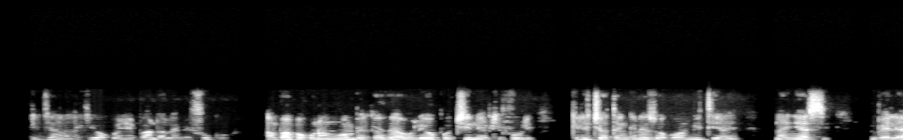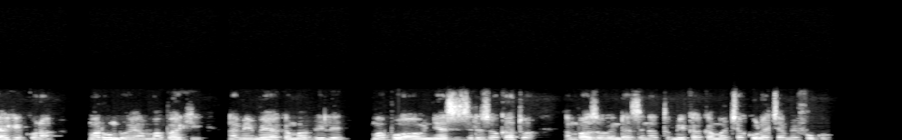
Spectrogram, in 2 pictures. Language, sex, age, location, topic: Swahili, male, 25-35, Wajir, agriculture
